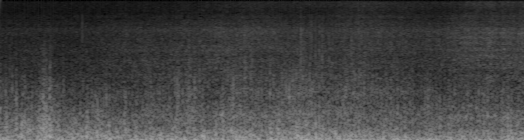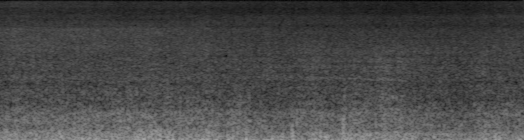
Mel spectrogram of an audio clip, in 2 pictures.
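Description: Strong wind buffeting the microphone, with the rumble of a jet airliner flying overhead beneath it; a higher hiss joins about halfway through.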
